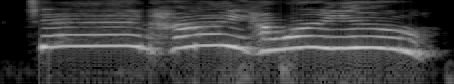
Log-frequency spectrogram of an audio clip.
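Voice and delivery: high, bright hello to a viewer; cheery welcome to a live viewer; excited greeting. Real, not acted. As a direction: greet her with a lift of delight.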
